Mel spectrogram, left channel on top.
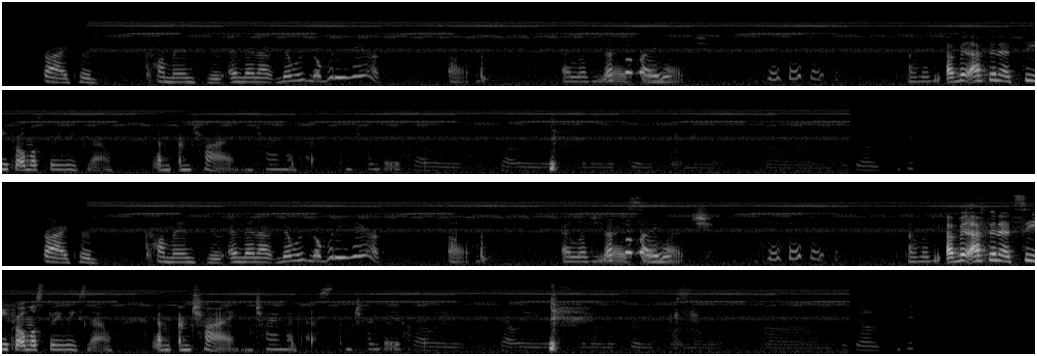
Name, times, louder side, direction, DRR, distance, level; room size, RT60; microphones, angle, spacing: voice 1, 0.4-0.9 1.4-3.8 6.0-6.7 7.7-8.2, right 4 dB, 20° right, 0.4 m, -38 dB
sound 1, 0.8-18.8, equal, ahead, 1.9 m, -52 dB
voice 2, 5.6-7.1 9.1-11.4 11.8-13.3 13.9-14.1 15.8-16.2 17.2-17.3, right 6 dB, 90° right, 0.8 m, -36 dB
voice 3, 9.7-10.2 14.1-15.0 15.3-17.6 17.9-19.4, right 3 dB, 40° right, 3.5 m, -61 dB
head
